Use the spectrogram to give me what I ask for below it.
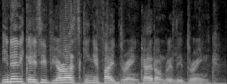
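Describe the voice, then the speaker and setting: A Spanish-speaking gamer live-streams, rambling casually, greeting his viewers and answering chat while coughing now and then because he has been sick. His slightly high voice is animated and a little fast, on a low-quality recording.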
